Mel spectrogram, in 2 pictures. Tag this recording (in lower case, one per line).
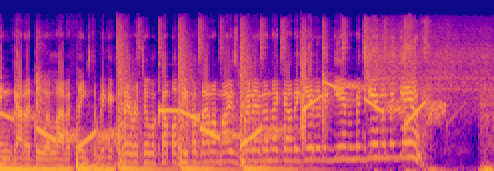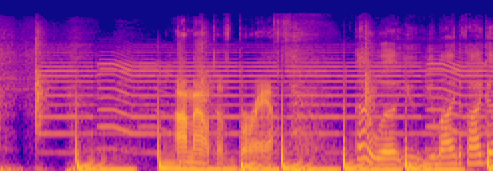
rapping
